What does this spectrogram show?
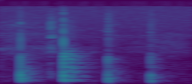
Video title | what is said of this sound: Anyone can make this BREAD!! Simple step by step no knead rustic artisan bread | You'll hear that real nice light tap to it.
